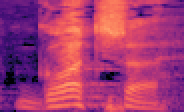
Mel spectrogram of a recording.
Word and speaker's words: Gatze: pronounce his first name he said i'm frisian and in frisian we say gots ax he later told me that in frisian they say is letting god he went on to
